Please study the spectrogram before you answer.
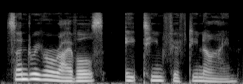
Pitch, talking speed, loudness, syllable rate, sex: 175 Hz, 125 wpm, -16 LUFS, 4.7 syllables/s, female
